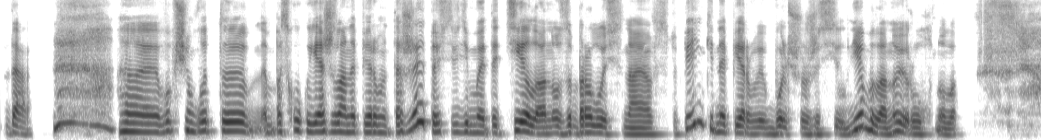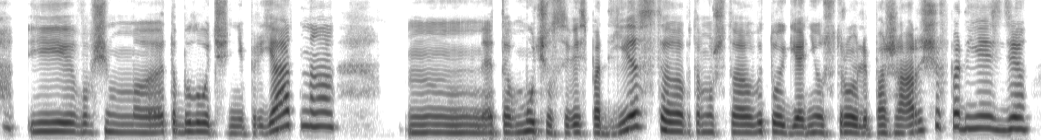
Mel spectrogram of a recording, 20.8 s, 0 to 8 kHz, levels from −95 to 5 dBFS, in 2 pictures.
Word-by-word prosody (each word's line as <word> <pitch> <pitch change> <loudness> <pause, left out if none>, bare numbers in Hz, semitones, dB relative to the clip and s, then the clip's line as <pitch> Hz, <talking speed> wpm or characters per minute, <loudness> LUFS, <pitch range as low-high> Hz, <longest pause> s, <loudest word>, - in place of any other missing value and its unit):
Да, - - -5 0.9
в 185 -2 0
общем, 205 0 -4
вот, 200 0 -3
э, 200 -2 +4 0.3
поскольку 190 +1 -4
я 185 0 +3
жила 185 -1 0
на 175 0 -2
1 175 -1 -2
этаже, 195 +4 +1
то 185 - -2
есть, 180 0 -8
видимо, 170 -2 -3
это 165 +1 -5
тело, 155 -1 +3
оно 150 +1 -3
забралось 155 -3 -1
на 135 -1 -2
ступеньки 145 - -6
на 180 -4 -2
1, 140 -4 -2
больше 140 0 -5
уже 130 0 -7
сил 130 0 -9
не 255 - +1
было, 155 - +1
оно 160 +9 -2
и - - -1
рухнуло. 130 -2 -5 1.1
И, 190 0 +2
в 180 - -5
общем, 175 0 -4
э, 170 0 0
это 195 +2 -3
было 190 +2 +2
очень 175 -4 -1
неприятно. 290 - +1 0.7
М, 170 -1 -2
это 165 +1 0
мучился 175 -4 +1
весь 170 0 +1
подъезд, 175 - +4
э, 195 -3 +7
потому 180 +1 -5
что 170 -1 +1
в 190 - +2
итоге 170 -5 +3
они 165 +3 0
устроили 165 -1 +3
пожар 160 +2 0
ещё 225 +9 -1
в 260 - -17
подъезде. 250 -3 +3
175 Hz, 155 wpm, -25 LUFS, 160-195 Hz, 1.1 s, э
